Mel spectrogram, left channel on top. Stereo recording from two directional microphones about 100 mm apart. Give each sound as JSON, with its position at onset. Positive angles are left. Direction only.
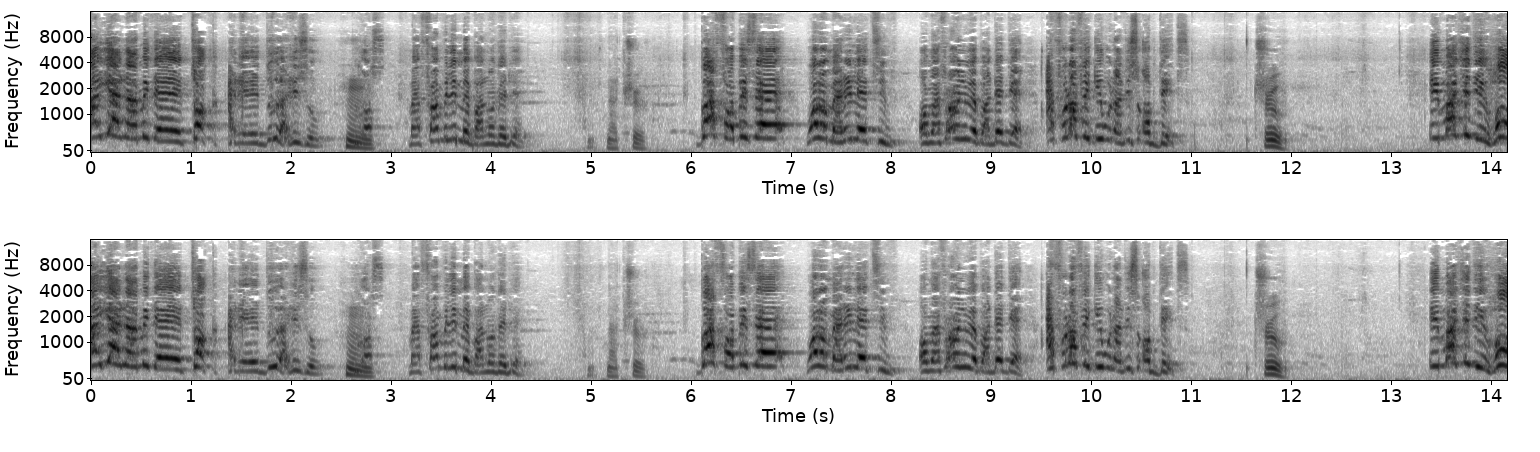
{"t": 0.0, "sound": "a man's voice", "side_deg": -30}
{"t": 5.1, "sound": "speech", "side_deg": -15}
{"t": 6.1, "sound": "a man's voice", "side_deg": -30}
{"t": 8.3, "sound": "a man's voice", "side_deg": -45}
{"t": 11.7, "sound": "speech", "side_deg": -20}
{"t": 13.4, "sound": "a man's voice", "side_deg": -35}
